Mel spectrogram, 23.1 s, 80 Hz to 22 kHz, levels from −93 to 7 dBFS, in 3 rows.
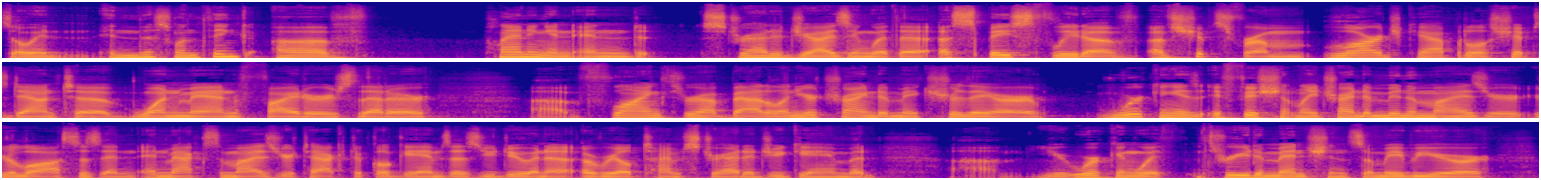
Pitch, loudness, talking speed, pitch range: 120 Hz, -19 LUFS, 200 wpm, 110-135 Hz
